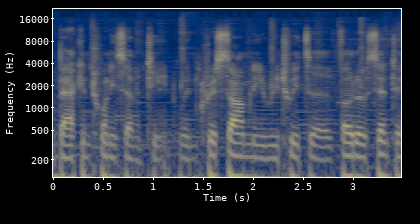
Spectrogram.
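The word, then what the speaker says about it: Samnee: of Superman by Chris Somni, who is a professional comic book artist. His name is spelled S A M Ne N E, but somewhere I saw once said he wrote it rhymed with Omni, so that's why I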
